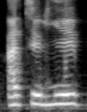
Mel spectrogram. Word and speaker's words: atelier: and I'm an image consultant and personal stylist and the name of my company is Atalier Prestige.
